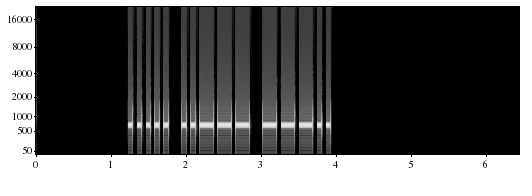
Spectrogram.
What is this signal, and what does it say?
Morse code, heard as a keyed tone, about 20 wpm, 700 Hz. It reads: 528
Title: Common Cut Numbers - 3-Digit 20wpm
